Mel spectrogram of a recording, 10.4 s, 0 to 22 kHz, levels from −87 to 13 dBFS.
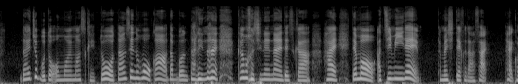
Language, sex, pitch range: Japanese, female, 205-255 Hz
